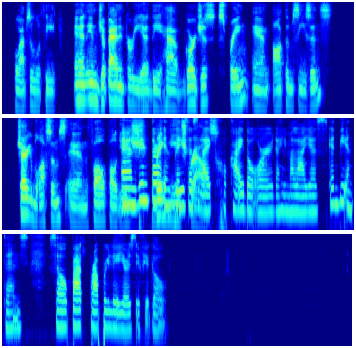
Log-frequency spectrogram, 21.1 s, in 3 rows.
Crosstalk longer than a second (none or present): present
